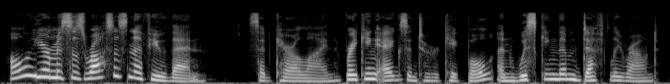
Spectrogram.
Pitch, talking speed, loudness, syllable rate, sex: 215 Hz, 170 wpm, -18 LUFS, 4.7 syllables/s, female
